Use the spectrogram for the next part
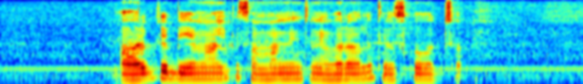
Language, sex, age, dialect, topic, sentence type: Telugu, female, 41-45, Utterandhra, banking, question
